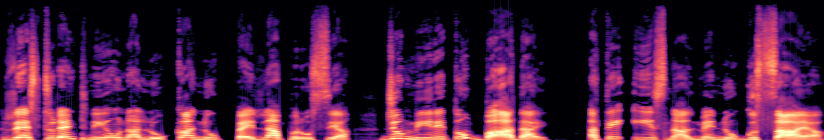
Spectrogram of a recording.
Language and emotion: Punjabi, angry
